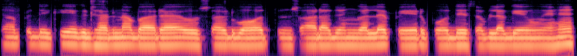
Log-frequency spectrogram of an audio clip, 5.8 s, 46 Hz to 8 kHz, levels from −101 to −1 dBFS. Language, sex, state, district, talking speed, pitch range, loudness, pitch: Hindi, male, Bihar, West Champaran, 205 wpm, 125-130 Hz, -16 LUFS, 125 Hz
